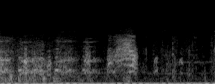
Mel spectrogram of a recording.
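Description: A large flock of chickens clucks continuously: dense overlapping clucks and short cackles in a busy, irregular chatter of steady loudness.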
